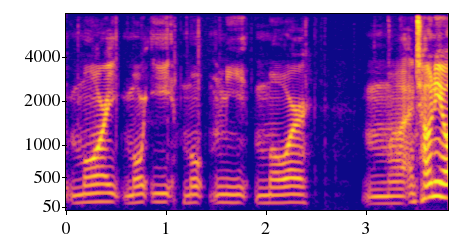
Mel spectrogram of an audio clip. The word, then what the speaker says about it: Antonio: has ever been pronounced so my first name Antonio is generally pronounced correctly unless someone says Anthony no mm-hmm which happened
